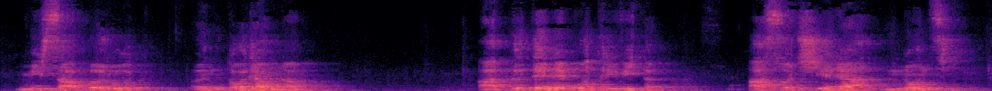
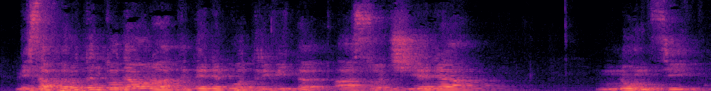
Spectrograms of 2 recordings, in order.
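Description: First: The sentence is read slowly and deliberately. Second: The sentence is read at a normal, quicker pace.

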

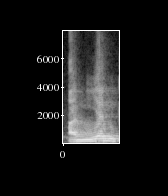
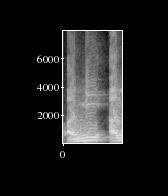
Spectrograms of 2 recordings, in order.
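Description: First: The middle is a quick y glide. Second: The middle is a separate full ee vowel. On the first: The speaker calls it right. "अनियन कहते हैं" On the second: The speaker calls it wrong. "आप अनी अन नहीं कहते उसे"

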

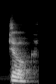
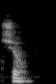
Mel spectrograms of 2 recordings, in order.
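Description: First: It is said with an old Birmingham accent. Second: It is said with a standard accent. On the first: "that very old-fashioned Birmingham accent" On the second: "not Chuck"

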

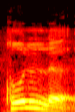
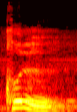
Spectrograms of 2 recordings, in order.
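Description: First: The final l is released with a bounce. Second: The final l is held cleanly without bounce. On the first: The speaker calls it wrong. "jangan membaca Qul" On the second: The speaker calls it right. "harus dibaca jelas"

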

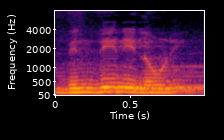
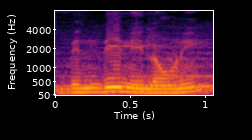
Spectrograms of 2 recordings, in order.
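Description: No difference in how they are said.

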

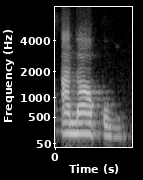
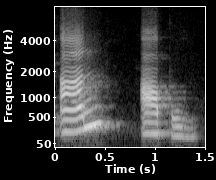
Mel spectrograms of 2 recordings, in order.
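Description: First: The two words are linked together. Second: The two words are said separately. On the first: "pero tú puedes pegar las dos palabras" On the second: "Tú puedes decir an, apple"

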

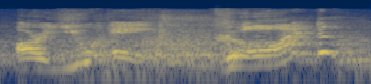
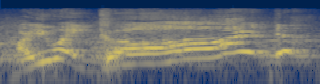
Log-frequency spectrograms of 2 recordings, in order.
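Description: First: The question is said flatly, without strong emphasis. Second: The question is said with strong, forceful emphasis. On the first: The speaker calls it wrong. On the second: The speaker calls it right.

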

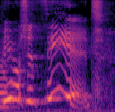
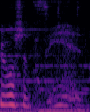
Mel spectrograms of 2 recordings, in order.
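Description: First: It is said in a normal voice. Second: It is said in a creepy voice.

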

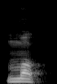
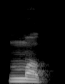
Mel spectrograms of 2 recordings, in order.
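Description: First: The final s sound is silent. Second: The final s sound is silent.

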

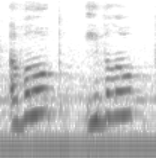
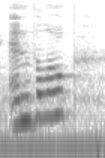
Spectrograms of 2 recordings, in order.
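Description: First: The word is said without the N sound. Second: The word is said with the N sound. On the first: "like without the N" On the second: "instead of saying envelope"

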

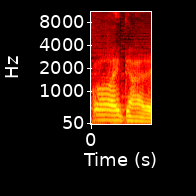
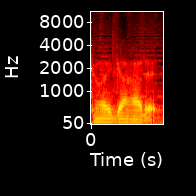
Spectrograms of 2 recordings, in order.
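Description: First: The voice sounds tense and strained. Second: The voice sounds calm and relaxed.

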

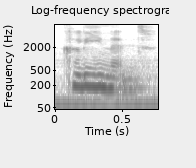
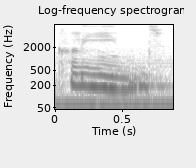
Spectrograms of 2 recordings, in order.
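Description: First: The ending is voiced, giving two syllables. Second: The ending is silent, giving one syllable. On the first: The speaker calls it wrong. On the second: The speaker calls it right.

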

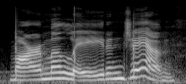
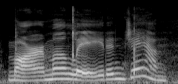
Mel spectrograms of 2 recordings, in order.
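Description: No difference in how they are said.

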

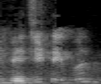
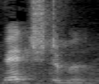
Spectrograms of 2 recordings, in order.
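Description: First: The vowel after 'veg' is clearly pronounced. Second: The vowel after 'veg' is dropped entirely. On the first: The speaker calls it wrong. "पर ये वेजिटेबल नहीं है" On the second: The speaker calls it right. "ये जो ई का sound है उसे हम प्रोनाउंस नहीं करते"

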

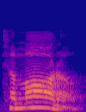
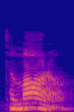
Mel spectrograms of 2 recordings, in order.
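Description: No difference in how they are said.

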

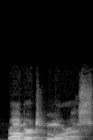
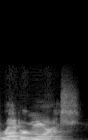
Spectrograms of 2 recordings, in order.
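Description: First: The T sound in Robert is clearly pronounced. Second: The T sound in Robert is dropped. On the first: The speaker calls it right. "there's a T in there, use it" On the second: The speaker calls it wrong. "not Robert Morris"

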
